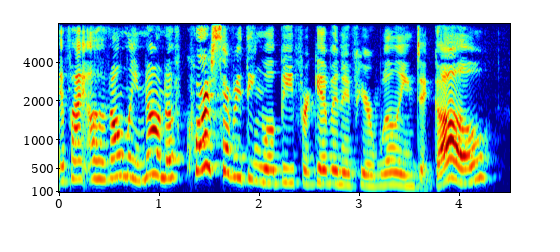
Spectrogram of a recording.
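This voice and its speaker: Speaking at a fairly quick pace in a put-on character voice, a woman uses a high pitch with very wide pitch swings. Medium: read story.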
